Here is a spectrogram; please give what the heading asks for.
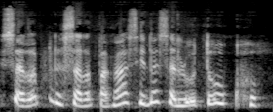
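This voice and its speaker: A man playing a lonely, despondent parent in a radio drama monologue, with a husky, gravelly, sighing delivery. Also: very high-pitched, lively intonation, moderate pace, fairly bright tone, full character voice. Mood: weary, sorrowful. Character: lonely, despondent parent left alone at home.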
